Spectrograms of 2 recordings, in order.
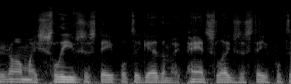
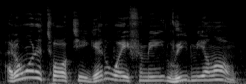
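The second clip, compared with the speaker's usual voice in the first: higher and louder, get away from me; mock angry boss; 8 semitones higher, 5 dB louder than usual. Boss telling the detective off, mock angry. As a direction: retell the boss pushing him off.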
